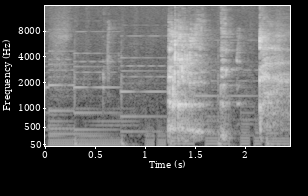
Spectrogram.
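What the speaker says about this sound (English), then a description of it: "Oh, that was a rough burp." A rough, gravelly burp rumbles out in a couple of loud, drawn-out bursts, close and unaccompanied by talk.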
